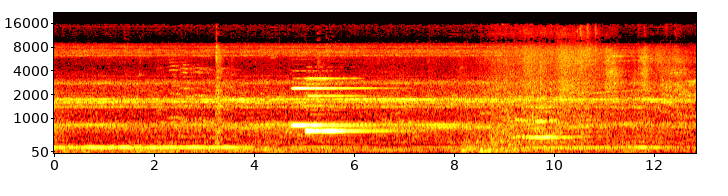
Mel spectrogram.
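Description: Mitsubishi GPS-III traction elevator car travelling with a steady low drone that stops about four seconds in as the car arrives at its floor. A loud two-note arrival chime, high then low, sounds just after. Then comes a low rumble as the doors open.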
